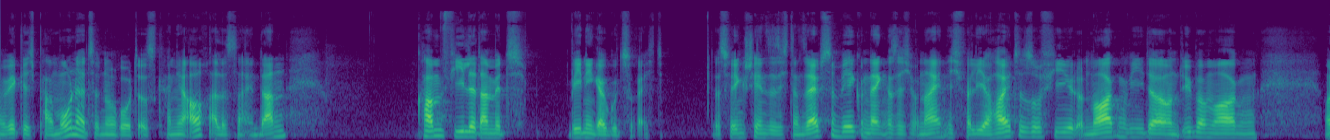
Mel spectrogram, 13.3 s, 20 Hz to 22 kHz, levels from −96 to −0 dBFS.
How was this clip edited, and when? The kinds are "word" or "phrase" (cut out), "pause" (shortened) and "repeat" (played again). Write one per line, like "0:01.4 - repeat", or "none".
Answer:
none

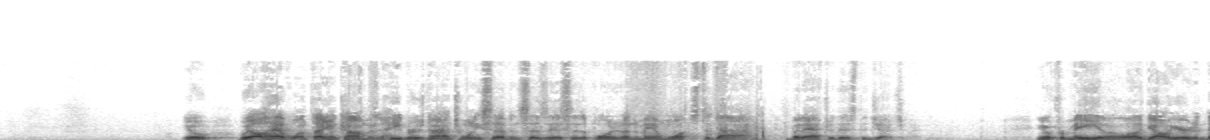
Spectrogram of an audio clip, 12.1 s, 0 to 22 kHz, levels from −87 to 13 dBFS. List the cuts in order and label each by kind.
0:07.7 - pause
0:09.7 - pause

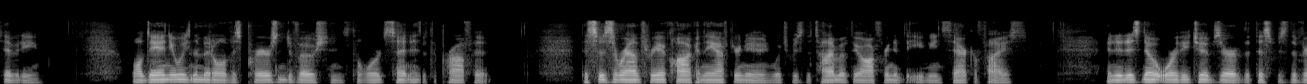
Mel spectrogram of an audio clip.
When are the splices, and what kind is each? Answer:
0:01.9 - word
0:04.2 - phrase

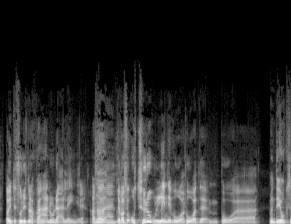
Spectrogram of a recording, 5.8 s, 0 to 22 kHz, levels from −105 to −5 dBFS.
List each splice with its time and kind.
0:03.7 - word

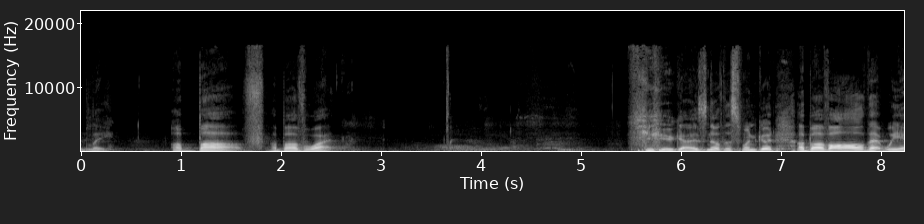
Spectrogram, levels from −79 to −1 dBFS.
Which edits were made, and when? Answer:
none

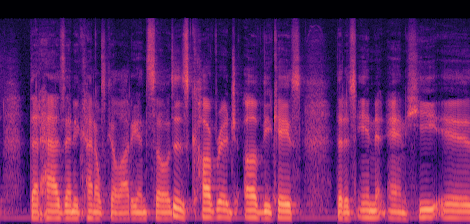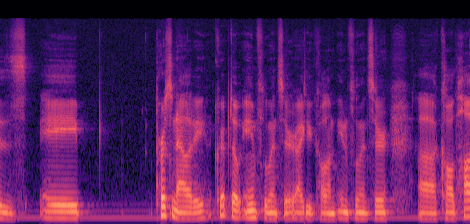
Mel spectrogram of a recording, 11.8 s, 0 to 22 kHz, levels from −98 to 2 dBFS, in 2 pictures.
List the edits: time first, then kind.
0:01.3 - word
0:02.1 - word
0:03.4 - word
0:04.4 - word
0:04.8 - word
0:06.4 - word
0:08.5 - word
0:09.7 - word
0:10.1 - word

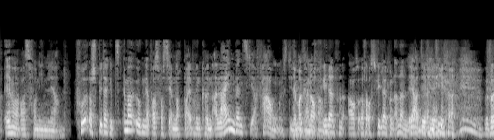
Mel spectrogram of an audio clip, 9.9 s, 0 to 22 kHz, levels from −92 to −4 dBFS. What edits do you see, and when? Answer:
0:01.4 - pause

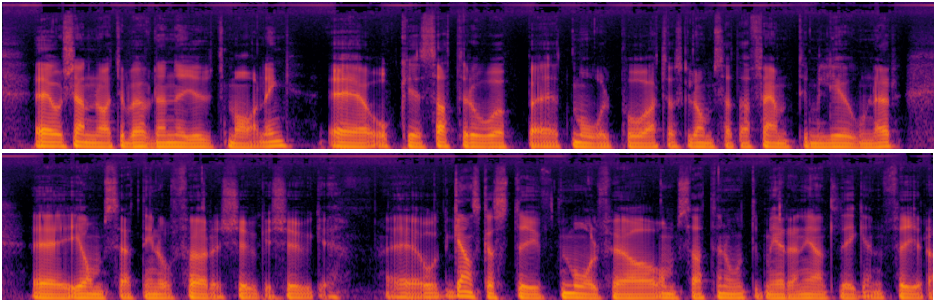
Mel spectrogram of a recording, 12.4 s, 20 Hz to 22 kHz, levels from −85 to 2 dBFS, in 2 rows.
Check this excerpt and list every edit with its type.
none

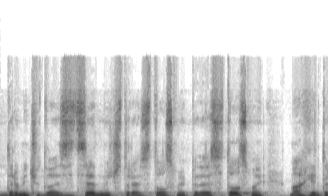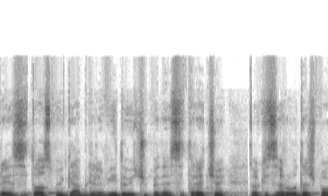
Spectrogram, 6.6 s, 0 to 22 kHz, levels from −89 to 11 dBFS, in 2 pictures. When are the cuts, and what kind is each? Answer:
0:03.2 - word

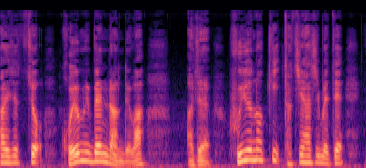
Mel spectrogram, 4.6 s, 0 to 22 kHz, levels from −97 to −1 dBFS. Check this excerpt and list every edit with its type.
0:02.2 - phrase

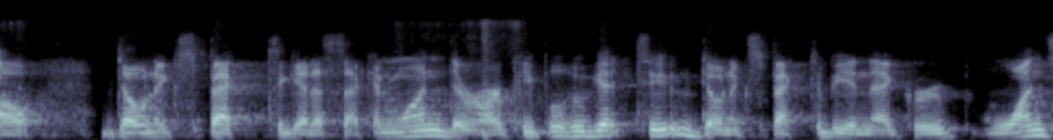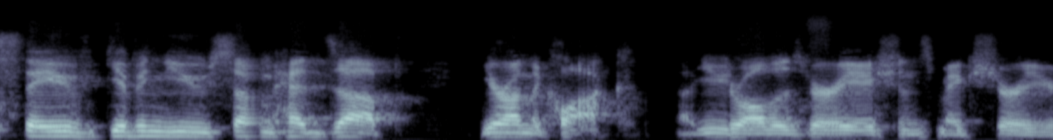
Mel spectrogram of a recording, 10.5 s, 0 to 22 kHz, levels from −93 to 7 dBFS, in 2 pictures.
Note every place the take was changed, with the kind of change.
0:08.9 - phrase

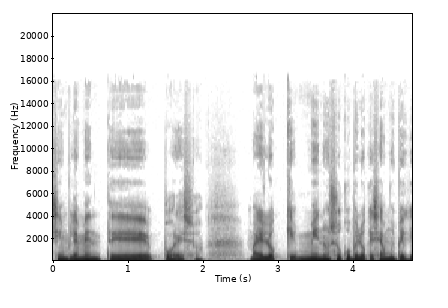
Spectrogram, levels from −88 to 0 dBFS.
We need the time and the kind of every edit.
none

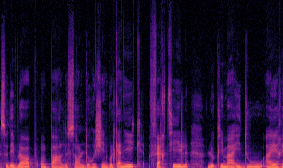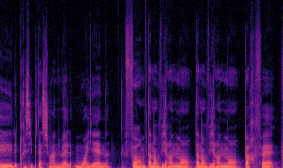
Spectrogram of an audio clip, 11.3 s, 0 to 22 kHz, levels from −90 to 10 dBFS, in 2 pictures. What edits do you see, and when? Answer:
0:09.6 - repeat

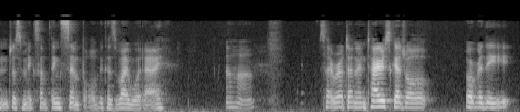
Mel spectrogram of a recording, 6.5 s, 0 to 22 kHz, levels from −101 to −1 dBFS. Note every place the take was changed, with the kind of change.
none

